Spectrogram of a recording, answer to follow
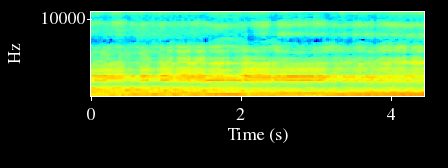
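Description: A man's voice reciting the Quran melodically through a microphone, drawing out one long ornamented note whose pitch wavers and rises a little near the middle.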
